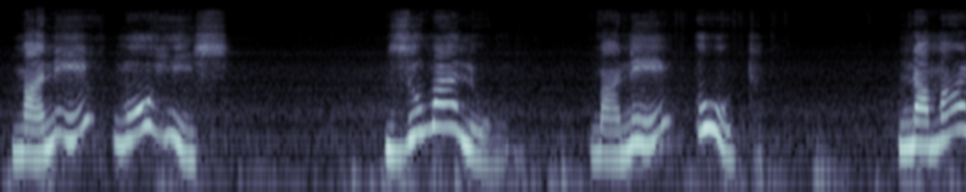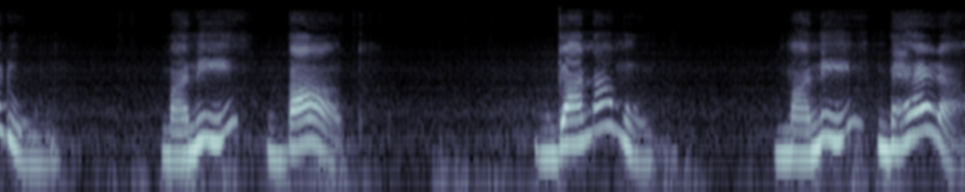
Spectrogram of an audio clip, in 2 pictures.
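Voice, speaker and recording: A woman voicing a cartoon schoolteacher who teaches vocabulary to young pupils in a deliberate, word-by-word way. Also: high-pitched, sing-song, a little mellow, exaggerated voice, low-quality recording. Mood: instructive. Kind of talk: educational cartoon vocabulary lesson.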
